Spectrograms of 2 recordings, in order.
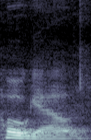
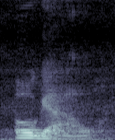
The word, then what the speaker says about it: hogao: Okay, and it's called hogao. It's not hogao, it's spelled with an H, and the H in Spanish is pronounced silently, so it is ogao.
